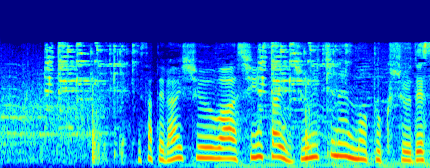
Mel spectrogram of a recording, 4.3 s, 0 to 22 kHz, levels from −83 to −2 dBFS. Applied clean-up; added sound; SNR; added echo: none; Shatter; 10 dB; none.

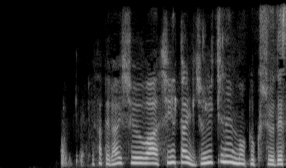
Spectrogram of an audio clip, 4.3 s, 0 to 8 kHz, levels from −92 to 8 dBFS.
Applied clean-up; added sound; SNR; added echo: neural mask model Resemble Enhance denoiser.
